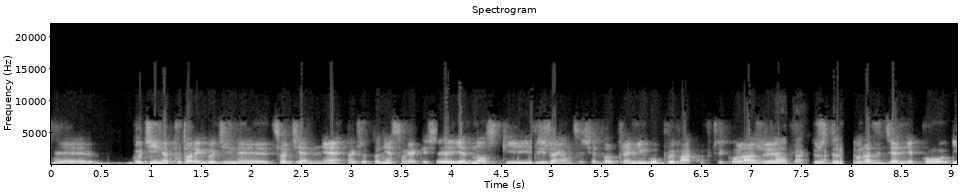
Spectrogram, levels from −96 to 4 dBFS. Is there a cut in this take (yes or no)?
yes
